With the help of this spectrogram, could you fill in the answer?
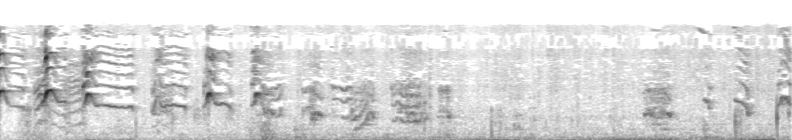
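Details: Five-week-old Exotic Micro Bully puppies, a litter in Buffalo, New York: a quick series of sharp, high yips with falling tails opens, followed by softer broken whimpers, a lull with low background hum, then a few rising whines.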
